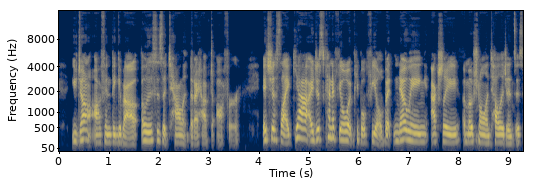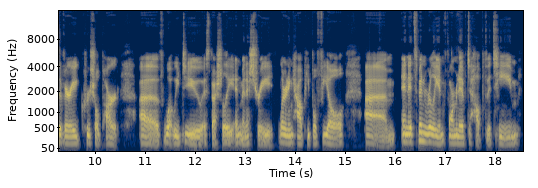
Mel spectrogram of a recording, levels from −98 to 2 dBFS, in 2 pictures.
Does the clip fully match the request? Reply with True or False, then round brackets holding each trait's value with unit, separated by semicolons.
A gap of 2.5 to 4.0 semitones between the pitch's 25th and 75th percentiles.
False (5.3 semitones)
